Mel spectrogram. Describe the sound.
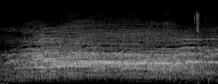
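An audience shouts yes together in a vote by voice, mostly younger voices: one loud, sustained crowd shout that swells quickly and holds for about two seconds.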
